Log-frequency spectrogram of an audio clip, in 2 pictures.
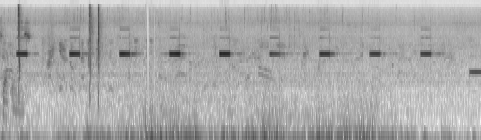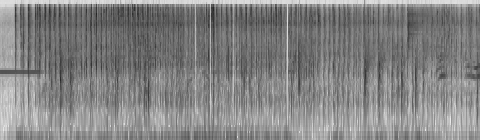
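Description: A countdown timer giving short high beeps about once a second, nine in all, then a longer, lower tone as the start signal about nine and a half seconds in. Right after it, many paintball markers open fire in rapid, overlapping streams of shots that carry on to the end.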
